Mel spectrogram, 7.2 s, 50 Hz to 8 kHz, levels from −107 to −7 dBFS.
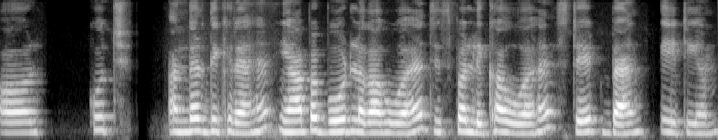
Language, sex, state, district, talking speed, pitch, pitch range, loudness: Hindi, female, Chhattisgarh, Sukma, 190 wpm, 235 Hz, 215-245 Hz, -16 LUFS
